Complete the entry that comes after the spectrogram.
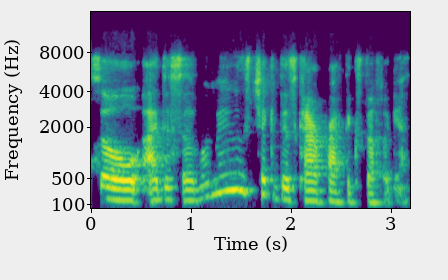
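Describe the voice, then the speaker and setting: This woman has an unremarkable speaking voice pitched fairly low. She talks at a fairly quick pace with lively intonation. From Brooklyn, New York (Jamaican family). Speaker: chiropractor and instructor. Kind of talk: interview conversation.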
